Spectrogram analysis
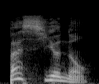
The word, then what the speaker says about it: passionnant: Passionnant. Final T not pronounced.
